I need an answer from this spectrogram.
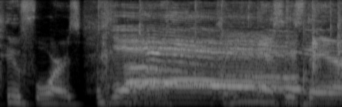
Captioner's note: everyone cheers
